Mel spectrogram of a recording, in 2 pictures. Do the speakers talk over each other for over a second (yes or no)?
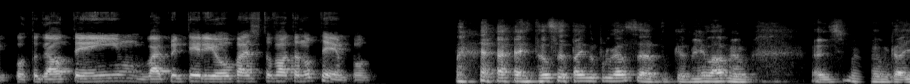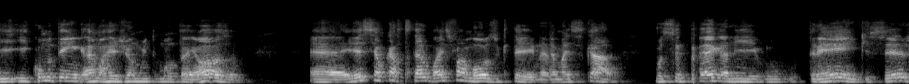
no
